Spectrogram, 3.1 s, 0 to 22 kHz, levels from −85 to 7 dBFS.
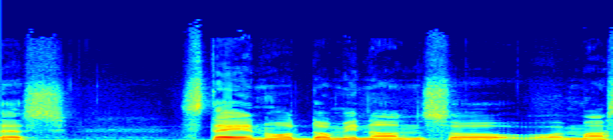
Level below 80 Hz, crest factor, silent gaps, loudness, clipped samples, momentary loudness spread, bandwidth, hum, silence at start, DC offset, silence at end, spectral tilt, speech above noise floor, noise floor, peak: -42 dBFS; 20 dB; none; -18 LUFS; under 0.1%; 15 LU; 16.5 kHz; none; 0 s; under 0.1%; 0 s; -5.5 dB/octave; 30 dB; -49 dBFS; 0 dBFS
